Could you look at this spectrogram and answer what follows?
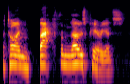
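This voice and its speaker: A man's voice: on the high side, slow, sharp tone. A man in his twenties casually recapping a tabletop role-play session as game master, recorded on a webcam in a room at home. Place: small domestic room indoors.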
